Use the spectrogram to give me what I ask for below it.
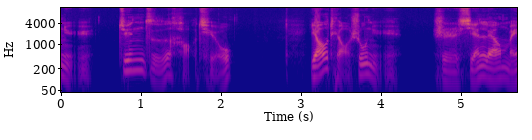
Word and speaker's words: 窈窕: 这两个字呢，都是三声，它们组词以后，第一个三声就读如阳平。也就是读如二声，就读作窈窕。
